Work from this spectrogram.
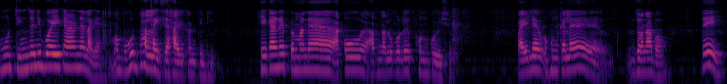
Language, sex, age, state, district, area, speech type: Assamese, female, 60+, Assam, Lakhimpur, rural, spontaneous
